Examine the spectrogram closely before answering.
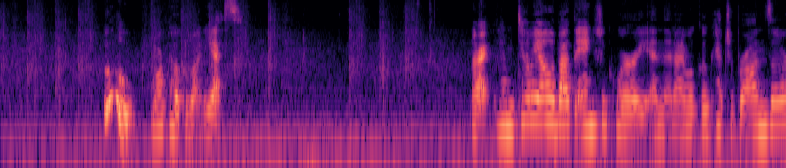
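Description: A young woman talks casually and closely into a microphone.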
